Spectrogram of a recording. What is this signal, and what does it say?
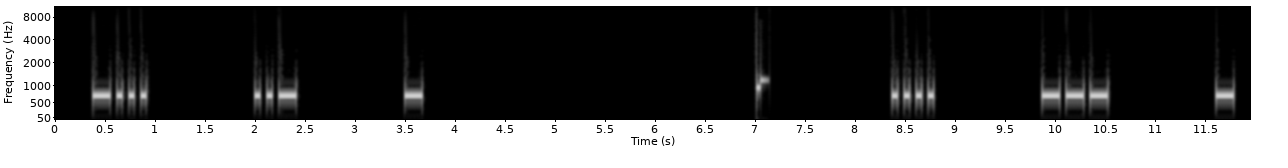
Morse code, heard as a keyed tone, about 20 wpm, spaced as for 7 wpm, 700 Hz. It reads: BUT HOT
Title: 6x Character Spacing - Top 200 Words - 20wpm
